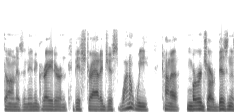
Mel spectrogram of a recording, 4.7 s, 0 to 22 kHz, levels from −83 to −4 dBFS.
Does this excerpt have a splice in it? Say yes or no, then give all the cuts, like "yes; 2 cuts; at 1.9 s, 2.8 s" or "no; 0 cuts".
yes; 2 cuts; at 1.4 s, 3.1 s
